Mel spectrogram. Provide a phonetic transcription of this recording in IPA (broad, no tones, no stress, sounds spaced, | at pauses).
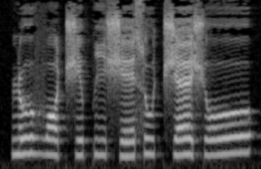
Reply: ɳ ʊ v ɔ t͡ʃ ɪ p i ʃ e s u t͡ʃ ɛ ʃ oː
